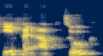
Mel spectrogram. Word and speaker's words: Hefeabzug: Also that the word is Hefeabzug, and it's Hefe and Abzug. So 2 words.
